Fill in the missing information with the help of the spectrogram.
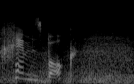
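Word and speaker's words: gemsbok: just by the way we call him Kim's book g e m s b o k book that hard G and Africans and they are they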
